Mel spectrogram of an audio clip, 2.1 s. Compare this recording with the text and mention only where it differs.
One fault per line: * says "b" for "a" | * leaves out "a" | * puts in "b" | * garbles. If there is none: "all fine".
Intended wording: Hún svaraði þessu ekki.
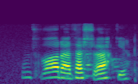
all fine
